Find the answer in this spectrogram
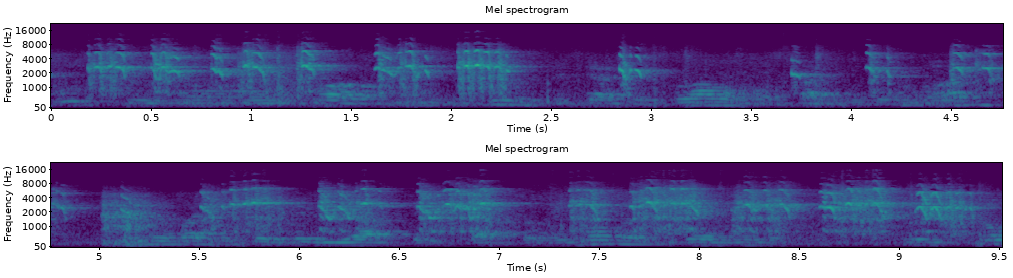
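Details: Caged male cockatiel, about a year old, courting and mating with a female three years older: rapid chattering, scratchy warbles and squawky notes in quick bursts, with softer lower chatter mixed in.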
